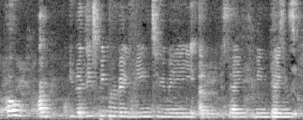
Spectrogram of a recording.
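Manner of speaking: normal talking voice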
